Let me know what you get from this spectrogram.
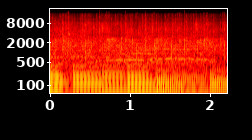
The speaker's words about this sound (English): When it ends, everyone claps.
